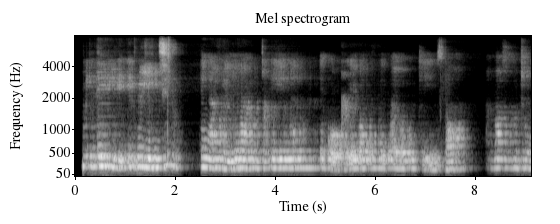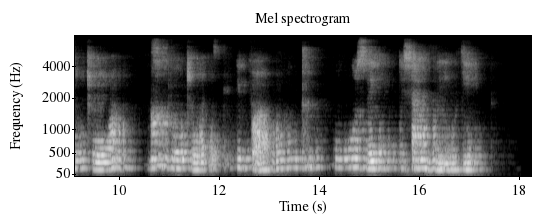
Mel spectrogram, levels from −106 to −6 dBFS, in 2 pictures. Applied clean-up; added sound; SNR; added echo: neural mask model DeepFilterNet 3.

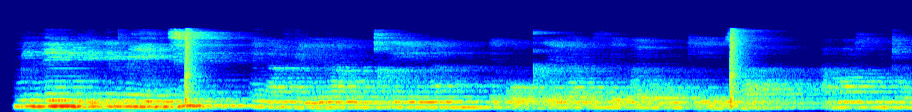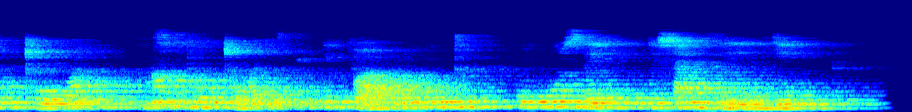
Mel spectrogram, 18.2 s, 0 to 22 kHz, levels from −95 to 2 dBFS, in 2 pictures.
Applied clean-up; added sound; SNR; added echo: none; Snare drum; 4 dB; reverberation time 2.1 s.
